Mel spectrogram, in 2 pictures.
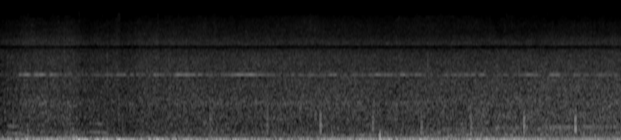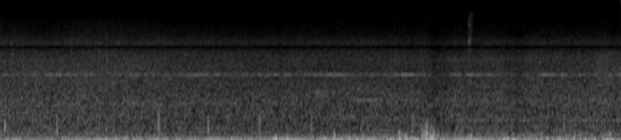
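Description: Steady low rumble of outdoor pedestrian-square ambience, with wind buffeting the microphone, and a faint steady high whine throughout.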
